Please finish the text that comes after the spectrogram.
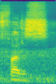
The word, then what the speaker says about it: فرض: لفظ ہے وہ ہے فرض۔ فرض کو بہت ہی غلط انداز سے پروناؤنس کیا جاتا ہے، اس کو فرض بھی کہا جاتا ہے، بھائی یہ تو میرا فرض تھا، میں نے ایسا کیا،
